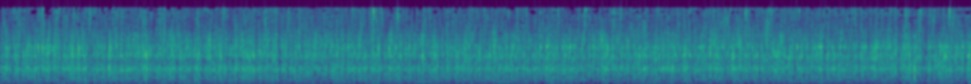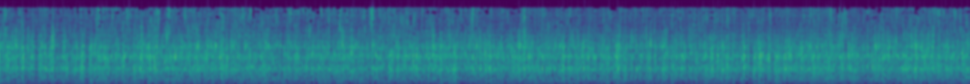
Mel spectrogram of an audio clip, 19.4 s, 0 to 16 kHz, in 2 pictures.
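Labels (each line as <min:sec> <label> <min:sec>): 0:00.0 Water boiling loudly in a steady pattern. 0:19.4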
